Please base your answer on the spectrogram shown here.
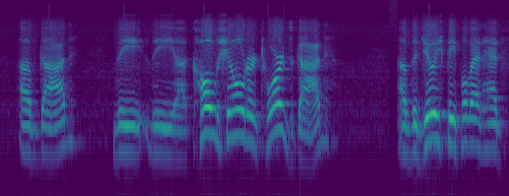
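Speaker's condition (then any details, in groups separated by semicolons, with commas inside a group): No condition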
